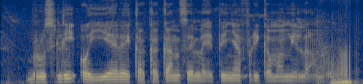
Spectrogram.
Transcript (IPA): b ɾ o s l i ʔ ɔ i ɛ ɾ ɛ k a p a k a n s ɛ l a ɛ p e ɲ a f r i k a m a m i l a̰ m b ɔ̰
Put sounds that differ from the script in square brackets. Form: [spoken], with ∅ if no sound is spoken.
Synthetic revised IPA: b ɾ [u] s l i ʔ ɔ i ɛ ɾ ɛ k a [k] a k a n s ɛ l a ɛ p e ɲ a f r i k a m a m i l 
